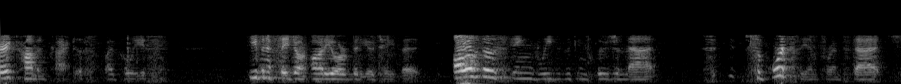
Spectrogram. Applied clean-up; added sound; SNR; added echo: none; none; none; none.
